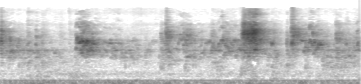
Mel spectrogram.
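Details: Short budgerigar warble: soft scratchy chatter rising into a couple of loud, harsh squeaky bursts, then settling back into quick chirping.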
